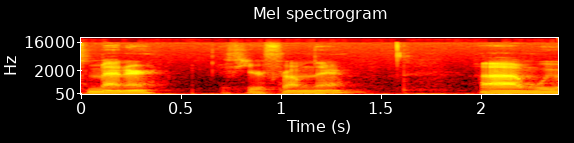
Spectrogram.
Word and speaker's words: Mentor: I was born in Mentor Ohio it's actually pronounced Manor if you're from there we went to school in manner it's east side of Cleveland east side suburb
